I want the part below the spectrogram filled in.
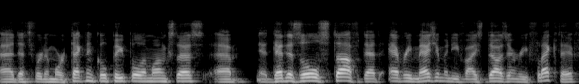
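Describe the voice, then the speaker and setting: At a fairly quick pace, a man with a fairly high pitch speaks with fairly even intonation. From Netherlands. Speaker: color management expert. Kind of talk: interview. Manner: hesitant, many fillers.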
